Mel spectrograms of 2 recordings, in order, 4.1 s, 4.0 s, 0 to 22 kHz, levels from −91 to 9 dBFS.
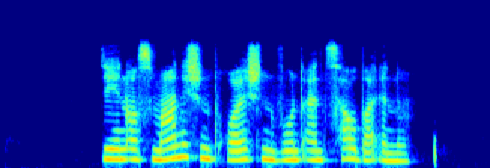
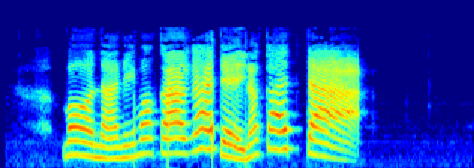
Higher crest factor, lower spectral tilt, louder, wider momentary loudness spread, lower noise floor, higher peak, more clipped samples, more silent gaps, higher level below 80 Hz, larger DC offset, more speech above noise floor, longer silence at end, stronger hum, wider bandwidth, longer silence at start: about the same, 16 dB vs 16 dB; first, -4 dB/octave vs -1.5 dB/octave; second, -28 LUFS vs -14 LUFS; about the same, 8 LU vs 7 LU; first, -87 dBFS vs -69 dBFS; second, -12 dBFS vs 0 dBFS; neither; neither; second, -70 dBFS vs -64 dBFS; neither; first, 59 dB vs 54 dB; second, 0.7 s vs 0.95 s; neither; second, 8 kHz vs 11.5 kHz; first, 0.85 s vs 0.5 s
